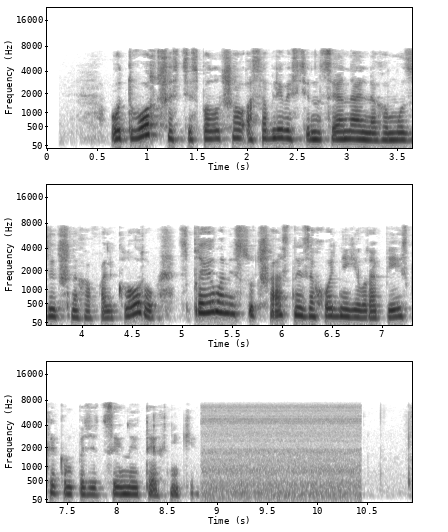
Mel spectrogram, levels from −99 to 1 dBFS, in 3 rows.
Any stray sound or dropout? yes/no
no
